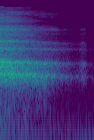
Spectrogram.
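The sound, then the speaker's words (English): A single audible exhale through the mouth, a breathy, airy sigh that starts strong and tapers away over about a second and a half, heard alone. “And take an inhale through your nose. And exhale through your mouth, make it audible.”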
